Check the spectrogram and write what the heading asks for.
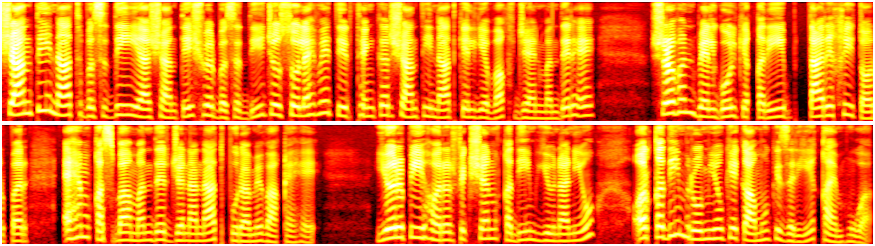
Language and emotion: Urdu, neutral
